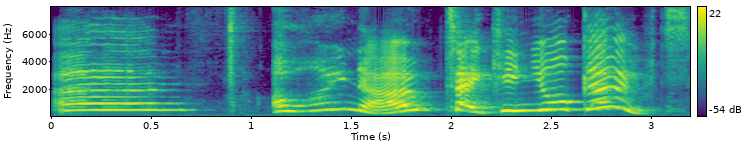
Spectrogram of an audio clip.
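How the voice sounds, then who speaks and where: A woman performs a put-on character voice that is squeaky and extremely high in pitch. She speaks at a very slow pace with ordinary pitch variation. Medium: read story. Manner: hesitant, musing.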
